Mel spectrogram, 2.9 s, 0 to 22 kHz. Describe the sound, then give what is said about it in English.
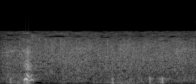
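An audience claps in welcome for Brother Nirvair at the 71st Trimurti Shiv Jayanti celebrations, a dense, steady patter of many hands with a sharper burst near the start, without speech over it. “So welcome with two hand clap.”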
